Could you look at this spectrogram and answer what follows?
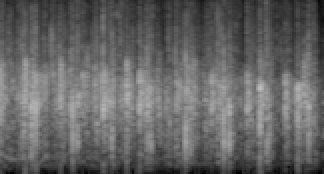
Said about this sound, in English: Big round of applause for all our pitches, you did really well.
